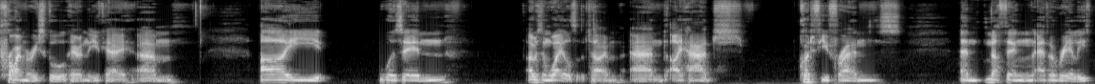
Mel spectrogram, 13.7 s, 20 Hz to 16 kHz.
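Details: 22-year-old man who has stuttered since early childhood, mother also stutters, reports blocks and repetitions; stuttering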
